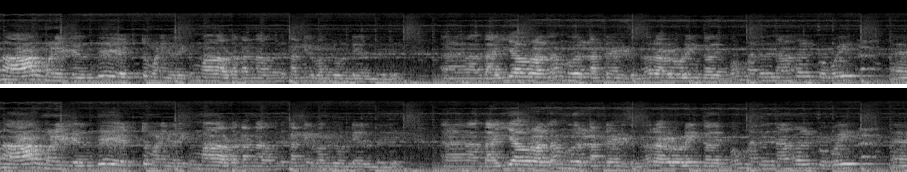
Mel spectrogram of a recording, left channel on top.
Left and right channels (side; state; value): both; normal; correlation 0.22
